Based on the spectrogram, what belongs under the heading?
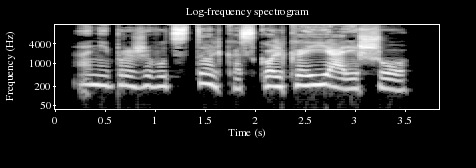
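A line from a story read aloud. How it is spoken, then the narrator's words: Growled, newcomer. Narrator (Russian): рыкнул пришедший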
